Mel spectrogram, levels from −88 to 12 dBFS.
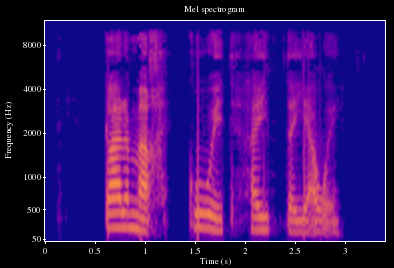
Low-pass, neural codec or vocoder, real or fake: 9.9 kHz; none; real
